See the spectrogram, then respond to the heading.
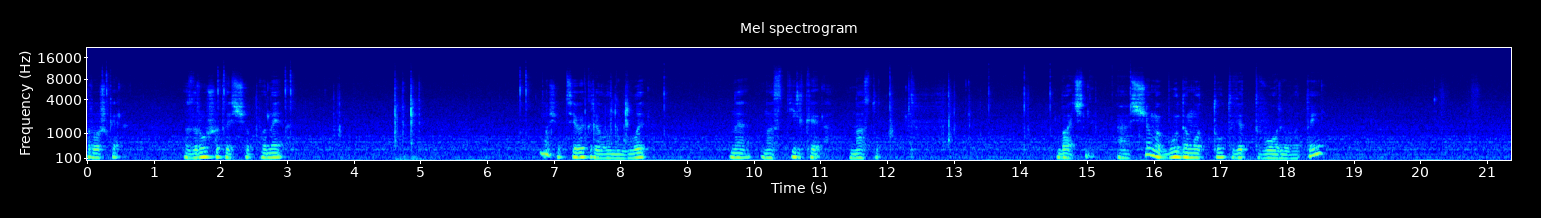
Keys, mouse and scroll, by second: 1.9 click, 2.9 shift+click, 4.6 g, 7.9 alt+z, 8.6-11.7 middle drag, 13.5-17.5 shift+middle drag.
